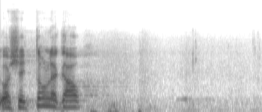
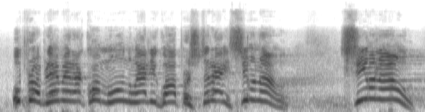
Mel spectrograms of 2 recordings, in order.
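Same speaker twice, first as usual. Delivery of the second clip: high, loud preaching cry; fired-up sermon delivery; 9 semitones higher, 3 dB louder than usual. Acted. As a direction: drive the point home to the church. Preaching at full force.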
